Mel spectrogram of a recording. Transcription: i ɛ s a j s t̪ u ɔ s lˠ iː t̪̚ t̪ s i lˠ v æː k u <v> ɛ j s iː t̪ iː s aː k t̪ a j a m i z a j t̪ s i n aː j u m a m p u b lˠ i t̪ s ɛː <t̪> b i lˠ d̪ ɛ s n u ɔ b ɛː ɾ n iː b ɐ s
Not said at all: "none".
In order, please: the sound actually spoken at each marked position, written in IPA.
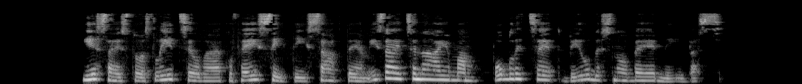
f, t̪

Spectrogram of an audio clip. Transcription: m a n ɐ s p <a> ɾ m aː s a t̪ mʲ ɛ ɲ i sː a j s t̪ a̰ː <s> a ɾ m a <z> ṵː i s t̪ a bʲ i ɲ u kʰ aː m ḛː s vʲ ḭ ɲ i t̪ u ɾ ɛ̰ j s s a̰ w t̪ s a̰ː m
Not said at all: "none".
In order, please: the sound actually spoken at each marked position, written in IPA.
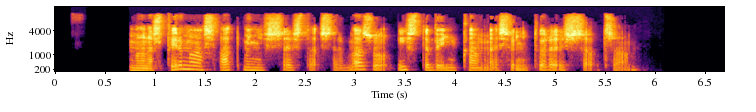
i, s, z

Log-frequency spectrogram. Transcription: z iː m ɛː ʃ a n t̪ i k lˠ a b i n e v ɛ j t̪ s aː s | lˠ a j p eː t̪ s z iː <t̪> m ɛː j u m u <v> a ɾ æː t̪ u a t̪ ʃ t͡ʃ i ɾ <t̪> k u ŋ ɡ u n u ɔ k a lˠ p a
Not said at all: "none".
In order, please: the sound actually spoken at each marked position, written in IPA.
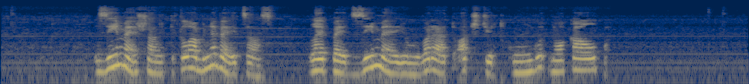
none, v, t̪

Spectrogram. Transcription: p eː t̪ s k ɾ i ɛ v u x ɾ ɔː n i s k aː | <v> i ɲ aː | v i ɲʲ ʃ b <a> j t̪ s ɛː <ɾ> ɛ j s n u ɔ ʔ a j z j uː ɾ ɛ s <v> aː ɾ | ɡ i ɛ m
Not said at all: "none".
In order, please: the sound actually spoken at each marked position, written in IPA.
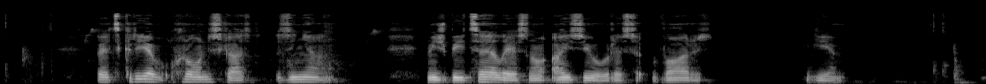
z, i, l, v

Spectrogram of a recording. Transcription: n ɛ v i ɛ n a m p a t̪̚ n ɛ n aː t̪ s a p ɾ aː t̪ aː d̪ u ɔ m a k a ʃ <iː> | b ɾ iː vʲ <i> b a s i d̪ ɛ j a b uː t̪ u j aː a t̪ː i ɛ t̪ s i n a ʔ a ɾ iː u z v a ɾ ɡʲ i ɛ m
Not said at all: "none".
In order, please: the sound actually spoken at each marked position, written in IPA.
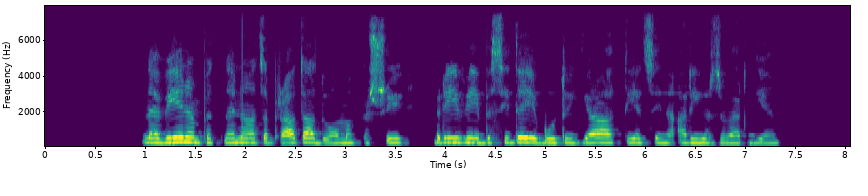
iː, iː

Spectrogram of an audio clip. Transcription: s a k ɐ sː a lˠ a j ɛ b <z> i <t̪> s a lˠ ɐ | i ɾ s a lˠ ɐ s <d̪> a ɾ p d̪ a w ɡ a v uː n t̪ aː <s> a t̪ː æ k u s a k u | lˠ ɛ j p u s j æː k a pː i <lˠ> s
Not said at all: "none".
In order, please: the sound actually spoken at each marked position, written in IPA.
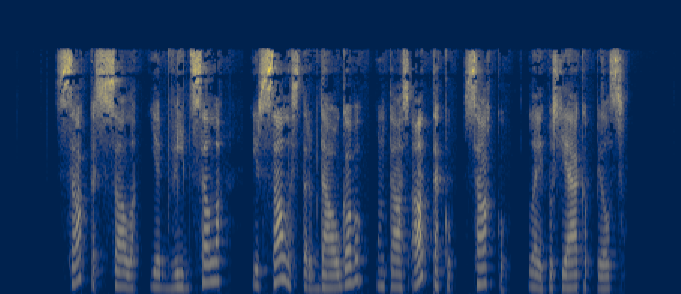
v, d̪, t̪, s, lˠ

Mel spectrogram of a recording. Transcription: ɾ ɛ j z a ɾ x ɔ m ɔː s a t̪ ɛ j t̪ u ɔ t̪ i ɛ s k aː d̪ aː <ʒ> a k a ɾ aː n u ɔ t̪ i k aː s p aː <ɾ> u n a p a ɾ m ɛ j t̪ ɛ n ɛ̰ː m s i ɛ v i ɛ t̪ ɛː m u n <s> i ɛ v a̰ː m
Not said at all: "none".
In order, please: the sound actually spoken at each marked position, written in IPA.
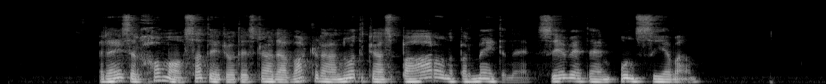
v, ɾ, s

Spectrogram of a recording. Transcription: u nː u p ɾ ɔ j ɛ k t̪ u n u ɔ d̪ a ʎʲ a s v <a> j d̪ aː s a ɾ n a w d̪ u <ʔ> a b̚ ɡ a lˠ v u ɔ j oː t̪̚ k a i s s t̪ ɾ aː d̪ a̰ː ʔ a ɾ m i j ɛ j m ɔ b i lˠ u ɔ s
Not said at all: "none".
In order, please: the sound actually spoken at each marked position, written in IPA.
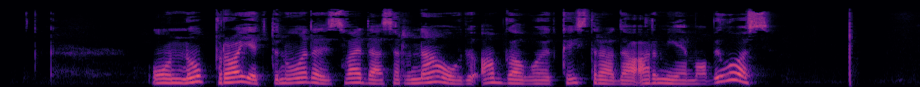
a, ʔ

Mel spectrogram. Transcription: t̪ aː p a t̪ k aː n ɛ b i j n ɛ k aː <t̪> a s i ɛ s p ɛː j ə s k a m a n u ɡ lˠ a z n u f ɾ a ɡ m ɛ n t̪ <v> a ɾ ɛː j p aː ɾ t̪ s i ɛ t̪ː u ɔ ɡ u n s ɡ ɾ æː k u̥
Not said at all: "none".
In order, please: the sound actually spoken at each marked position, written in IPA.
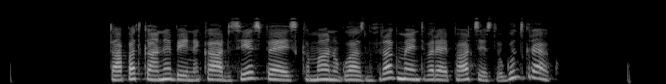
d̪, v

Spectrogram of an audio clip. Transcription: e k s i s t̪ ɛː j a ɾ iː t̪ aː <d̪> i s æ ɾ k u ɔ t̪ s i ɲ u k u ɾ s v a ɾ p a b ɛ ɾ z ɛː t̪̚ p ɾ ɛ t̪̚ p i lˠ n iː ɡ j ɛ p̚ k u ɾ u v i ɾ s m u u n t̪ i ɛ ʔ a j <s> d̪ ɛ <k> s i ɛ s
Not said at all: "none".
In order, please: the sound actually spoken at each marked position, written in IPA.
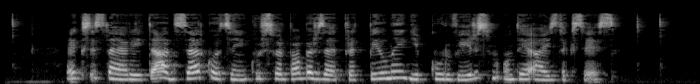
d̪, z, k

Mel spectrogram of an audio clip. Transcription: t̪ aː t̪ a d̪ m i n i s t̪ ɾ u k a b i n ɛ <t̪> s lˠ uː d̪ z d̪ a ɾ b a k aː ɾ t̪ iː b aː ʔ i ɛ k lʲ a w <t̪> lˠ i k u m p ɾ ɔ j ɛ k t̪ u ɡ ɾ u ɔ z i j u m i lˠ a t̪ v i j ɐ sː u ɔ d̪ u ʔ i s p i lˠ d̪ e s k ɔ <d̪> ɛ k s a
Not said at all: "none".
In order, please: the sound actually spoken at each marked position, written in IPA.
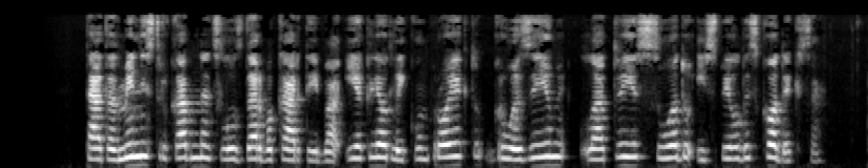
t̪, t̪, d̪

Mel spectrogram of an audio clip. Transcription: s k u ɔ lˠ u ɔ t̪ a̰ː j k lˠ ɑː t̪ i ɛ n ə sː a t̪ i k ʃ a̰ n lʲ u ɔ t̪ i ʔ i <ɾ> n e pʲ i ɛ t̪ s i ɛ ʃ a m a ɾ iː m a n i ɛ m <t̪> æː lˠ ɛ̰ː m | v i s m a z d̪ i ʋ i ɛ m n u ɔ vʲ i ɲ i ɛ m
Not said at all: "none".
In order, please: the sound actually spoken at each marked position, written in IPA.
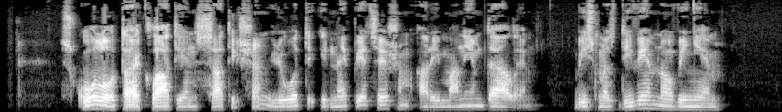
ɾ, d̪

